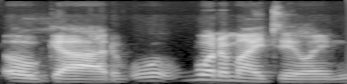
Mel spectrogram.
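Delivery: normal talking voice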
